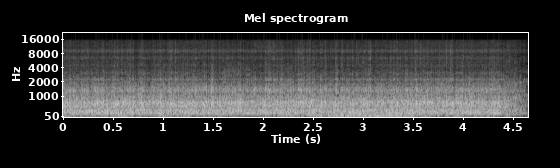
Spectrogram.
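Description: Carver skateboard wheels rolling over rough asphalt: a steady rolling noise that stops just before the end.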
